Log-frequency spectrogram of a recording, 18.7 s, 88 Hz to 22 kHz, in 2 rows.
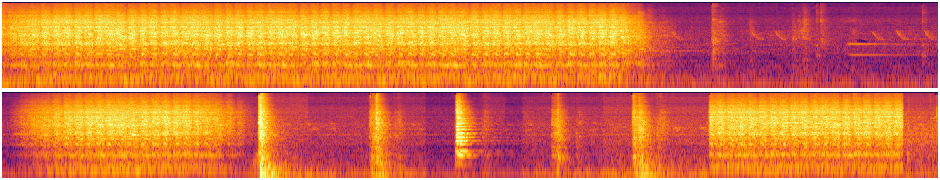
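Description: A 1953 Ford F250 truck engine with the radiator not yet reattached is cranked in long grinding bursts that stop and start again, followed by several sharp clunks and knocks, all close by with no talking.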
